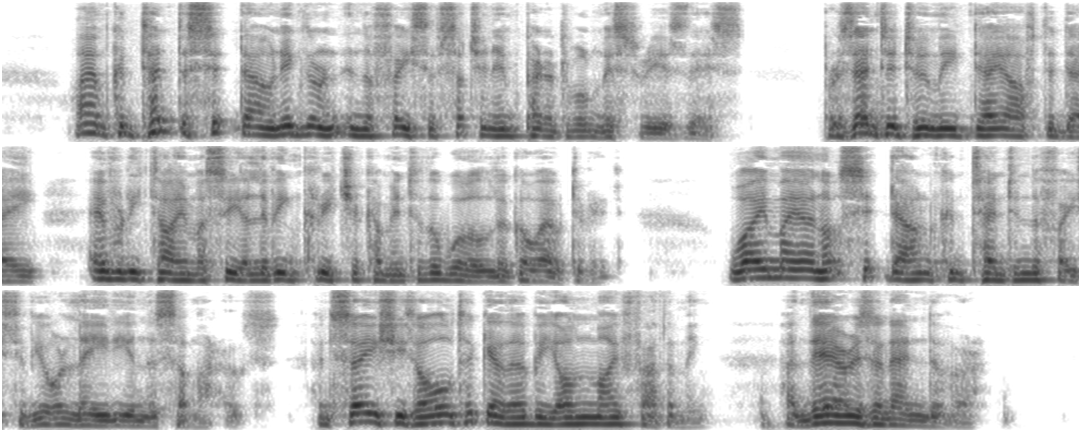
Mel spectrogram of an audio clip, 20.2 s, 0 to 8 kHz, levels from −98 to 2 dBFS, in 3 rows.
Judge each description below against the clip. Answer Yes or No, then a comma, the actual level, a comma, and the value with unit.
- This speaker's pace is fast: Yes, fast, 210 wpm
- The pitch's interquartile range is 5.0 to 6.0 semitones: No, average, 3.6 semitones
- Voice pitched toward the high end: No, medium, 145 Hz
